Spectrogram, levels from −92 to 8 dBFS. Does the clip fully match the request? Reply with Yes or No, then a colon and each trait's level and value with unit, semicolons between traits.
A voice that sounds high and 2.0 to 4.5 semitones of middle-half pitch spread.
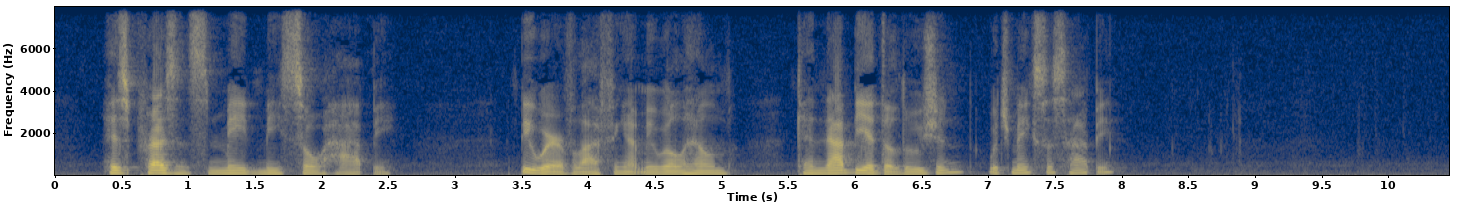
No: low, 110 Hz; average, 3.8 semitones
